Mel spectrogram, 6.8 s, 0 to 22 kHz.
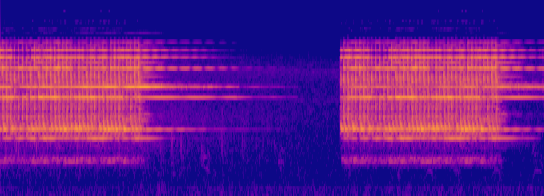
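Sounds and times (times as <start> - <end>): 
loud shrill telephone bell ringing: 0.0 - 3.6, 4.3 - 6.8.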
